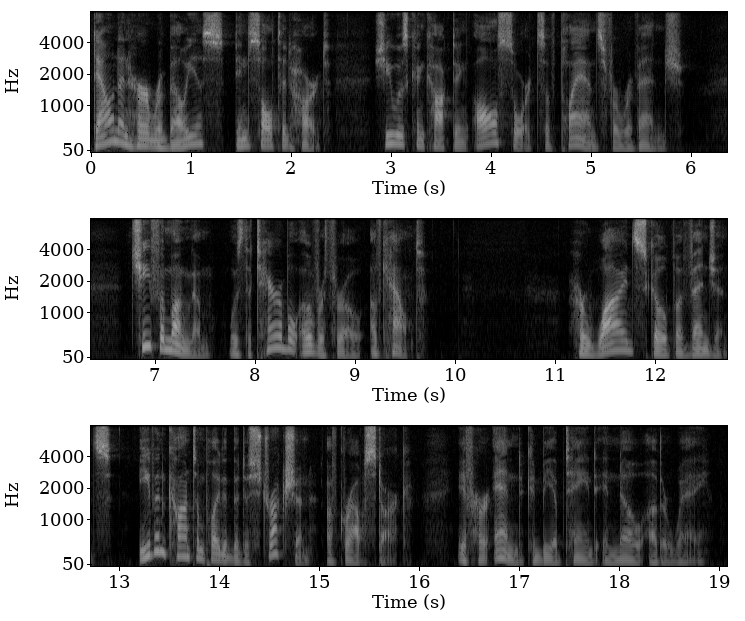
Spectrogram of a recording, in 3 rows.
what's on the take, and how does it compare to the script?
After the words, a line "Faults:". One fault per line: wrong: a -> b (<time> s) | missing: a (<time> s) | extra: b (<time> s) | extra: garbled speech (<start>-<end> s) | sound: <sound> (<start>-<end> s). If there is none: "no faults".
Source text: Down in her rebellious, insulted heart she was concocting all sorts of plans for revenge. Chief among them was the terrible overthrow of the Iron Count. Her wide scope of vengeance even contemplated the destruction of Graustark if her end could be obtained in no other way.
Down in her rebellious, insulted heart she was concocting all sorts of plans for revenge. Chief among them was the terrible overthrow of Count. Her wide scope of vengeance even contemplated the destruction of Graustark if her end could be obtained in no other way.
Faults:
missing: the Iron (9.3 s)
